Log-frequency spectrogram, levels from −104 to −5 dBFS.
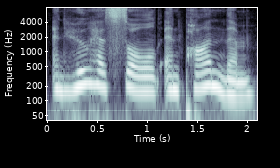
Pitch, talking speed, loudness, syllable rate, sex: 170 Hz, 200 wpm, -17 LUFS, 4.0 syllables/s, female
